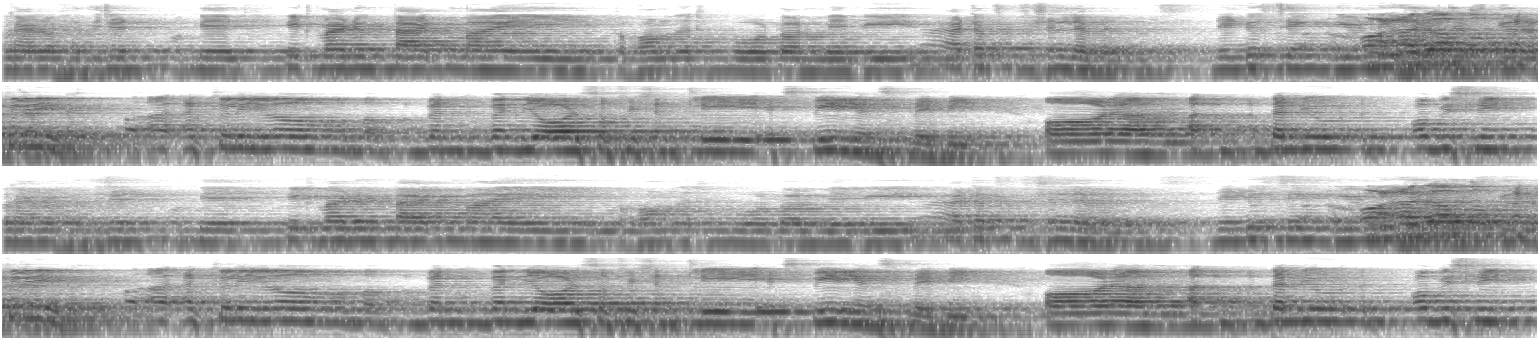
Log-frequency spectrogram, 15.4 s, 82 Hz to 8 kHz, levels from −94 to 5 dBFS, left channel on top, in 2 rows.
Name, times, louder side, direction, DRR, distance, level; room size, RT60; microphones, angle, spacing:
voice 1, 0.0-5.6 6.0-8.1 13.3-13.7, left 2 dB, 55° left, 5 dB, 0.8 m, -32 dB
voice 2, 6.6-7.4 7.7-8.0 8.3-12.5 12.9-15.2, left 1 dB, ahead, 2 dB, 0.5 m, -27 dB
7.8 x 7.1 x 4.6 m, 2.1 s
head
